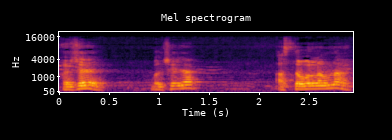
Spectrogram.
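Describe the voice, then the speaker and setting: A man preaching to a crowd, animated and rhetorical, asking the audience questions directly. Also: on the high side, moderate pace. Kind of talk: sermon debating prayer practice. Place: large hall with audience. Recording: echoey hall sound.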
